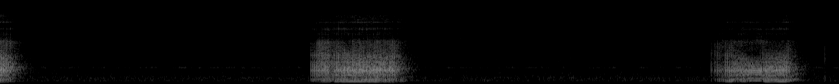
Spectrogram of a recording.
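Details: Ten-year-old Cavalier King Charles spaniel snoring loudly while asleep: two loud rasping snores about four seconds apart, roughly 15 a minute, with silence between.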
